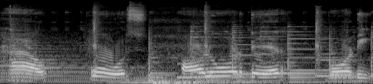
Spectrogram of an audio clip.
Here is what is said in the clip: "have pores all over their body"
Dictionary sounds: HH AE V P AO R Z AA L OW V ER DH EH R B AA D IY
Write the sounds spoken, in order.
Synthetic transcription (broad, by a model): HH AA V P AO R S AA L OW V ER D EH R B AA D IY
